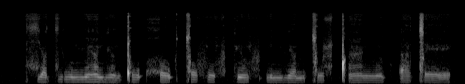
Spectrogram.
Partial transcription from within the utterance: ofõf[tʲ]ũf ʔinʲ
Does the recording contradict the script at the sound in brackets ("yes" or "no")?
yes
